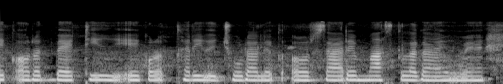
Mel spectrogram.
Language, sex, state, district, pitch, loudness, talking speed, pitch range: Hindi, female, Uttar Pradesh, Shamli, 200 Hz, -14 LUFS, 200 wpm, 195-205 Hz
